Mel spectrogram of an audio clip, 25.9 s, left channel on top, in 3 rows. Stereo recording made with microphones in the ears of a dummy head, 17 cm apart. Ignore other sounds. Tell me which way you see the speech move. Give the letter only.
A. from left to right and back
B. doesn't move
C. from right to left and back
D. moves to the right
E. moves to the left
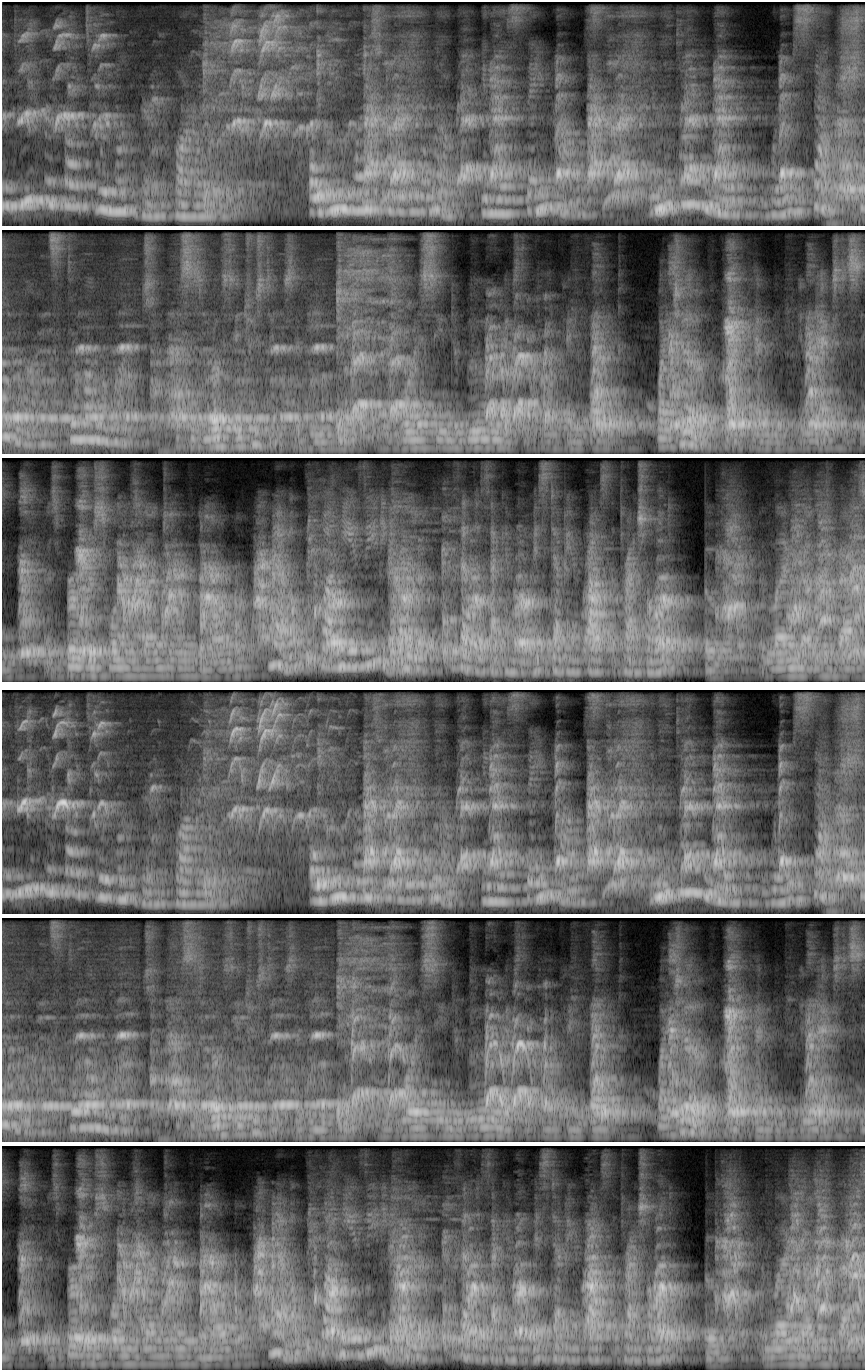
A.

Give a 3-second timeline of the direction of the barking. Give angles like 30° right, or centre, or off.
60° right, 60° right, 60° right, 60° right, 30° right, 10° left, 20° right, 50° right, 50° right.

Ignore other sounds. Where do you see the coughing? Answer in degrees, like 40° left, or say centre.
50° left.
